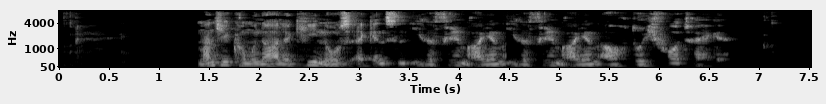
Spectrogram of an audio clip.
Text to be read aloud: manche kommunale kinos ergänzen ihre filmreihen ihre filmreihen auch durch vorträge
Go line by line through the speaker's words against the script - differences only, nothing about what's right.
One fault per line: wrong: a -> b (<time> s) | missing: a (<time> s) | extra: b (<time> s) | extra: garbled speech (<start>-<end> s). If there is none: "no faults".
no faults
